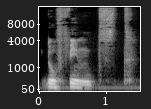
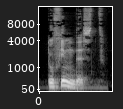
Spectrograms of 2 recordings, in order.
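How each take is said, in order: First: "Du findest" slowly, no E before the crowded final DST; ST without E. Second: "Du findest" with an E sounded before ST; EST ending. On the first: Teacher showing it's too complicated, ST without E. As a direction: cram "findest" into one syllable, ending in DST. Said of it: "we can't add the S T". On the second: Teacher showing the helping E, EST ending. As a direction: say "findest" in two syllables, fin-dest. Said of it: "you are adding E S T". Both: Shown as a demonstration.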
